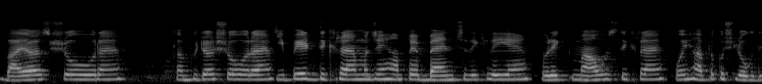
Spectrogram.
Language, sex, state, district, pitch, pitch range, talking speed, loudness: Hindi, female, Jharkhand, Sahebganj, 230 Hz, 220-235 Hz, 265 wpm, -34 LUFS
